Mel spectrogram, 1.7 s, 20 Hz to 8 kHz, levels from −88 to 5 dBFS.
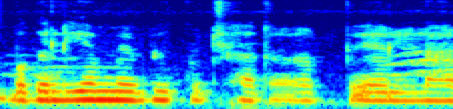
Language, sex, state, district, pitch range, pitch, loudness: Bhojpuri, female, Bihar, East Champaran, 180-195 Hz, 190 Hz, -15 LUFS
